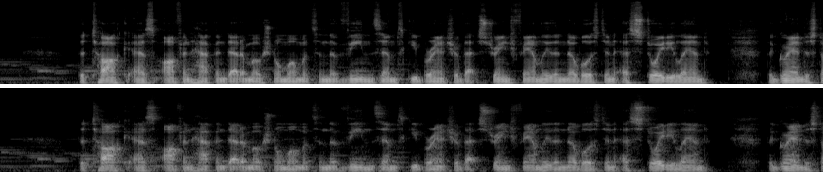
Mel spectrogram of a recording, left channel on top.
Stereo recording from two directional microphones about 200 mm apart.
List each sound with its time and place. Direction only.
0.8 s speech: 55° left (ahead or behind)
